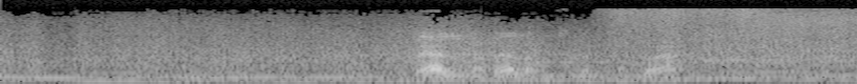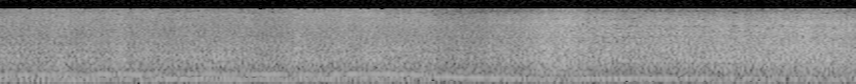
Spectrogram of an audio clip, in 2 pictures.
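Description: Racing car engines hum steadily and shift pitch as the cars change gear.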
